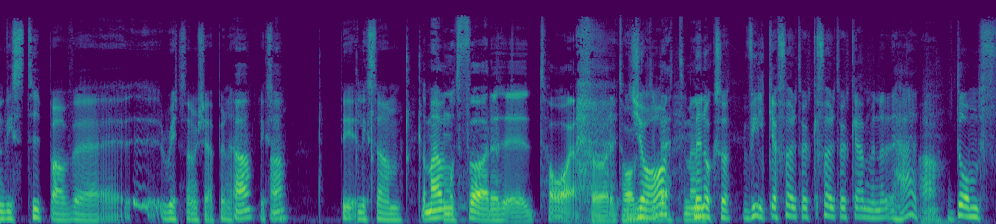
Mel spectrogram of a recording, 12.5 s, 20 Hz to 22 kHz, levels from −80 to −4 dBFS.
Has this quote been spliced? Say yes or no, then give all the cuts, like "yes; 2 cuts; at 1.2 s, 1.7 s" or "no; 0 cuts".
yes; 5 cuts; at 2.2 s, 4.5 s, 5.2 s, 5.5 s, 10.2 s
